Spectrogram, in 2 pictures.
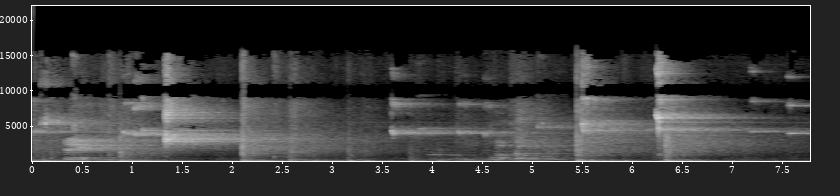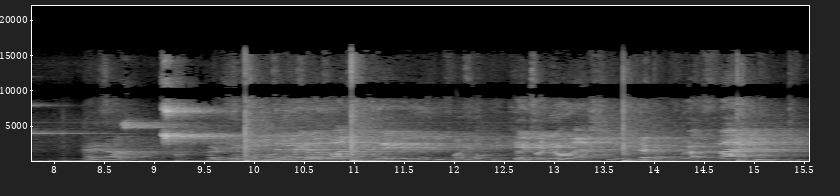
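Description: Sneakers squeak sharply on the hardwood floor.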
